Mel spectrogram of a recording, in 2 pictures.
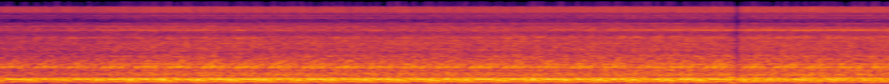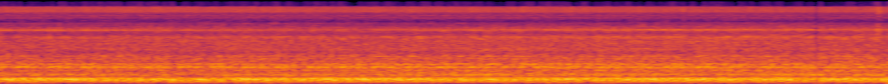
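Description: A machine boring holes in gun parts, with coolant spraying, runs in a steady, loud, continuous hum with a constant mechanical drone and no pauses throughout.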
